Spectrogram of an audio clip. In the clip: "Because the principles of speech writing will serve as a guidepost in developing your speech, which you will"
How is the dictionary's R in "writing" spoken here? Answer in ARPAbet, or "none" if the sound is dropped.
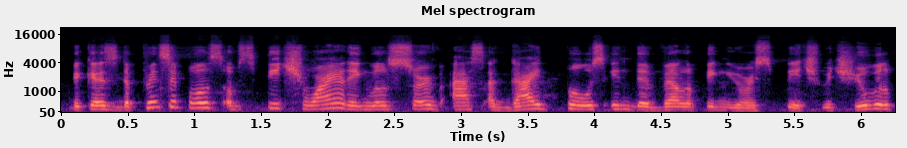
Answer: W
